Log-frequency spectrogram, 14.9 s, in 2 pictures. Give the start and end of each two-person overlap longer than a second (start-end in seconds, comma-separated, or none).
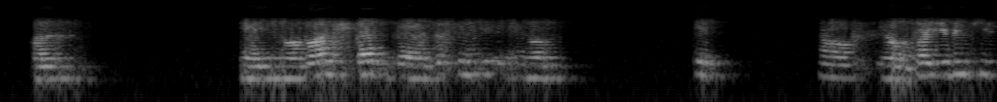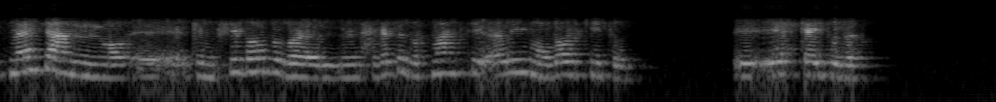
none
